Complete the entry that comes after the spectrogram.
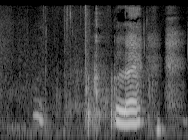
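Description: A baby babbles and coos happily up close, with short bursts of high, sing-song vocal sounds rising and falling, one longer wavering squeal in the middle, and soft breaths between.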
